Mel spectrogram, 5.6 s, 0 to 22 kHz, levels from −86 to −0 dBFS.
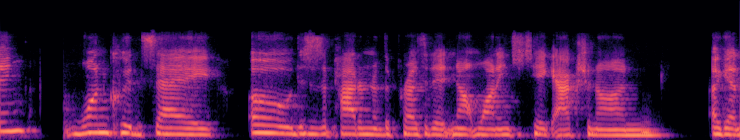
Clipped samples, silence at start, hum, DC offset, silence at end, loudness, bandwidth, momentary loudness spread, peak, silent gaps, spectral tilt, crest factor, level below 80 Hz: under 0.1%; 0 s; none; under 0.1%; 0 s; -25 LUFS; 8.8 kHz; 6 LU; -8 dBFS; none; -5 dB/octave; 18 dB; -64 dBFS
